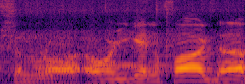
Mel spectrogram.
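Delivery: ordinary delivery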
